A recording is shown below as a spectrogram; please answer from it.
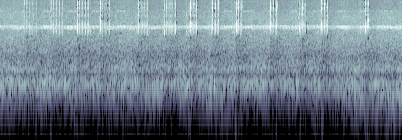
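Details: Grasshoppers in a flowery meadow: short, buzzy, high-pitched pulses repeat roughly every third of a second over a steady thin high whine from other insects, with soft chirps scattered through it and no other sounds.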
